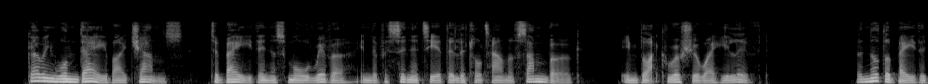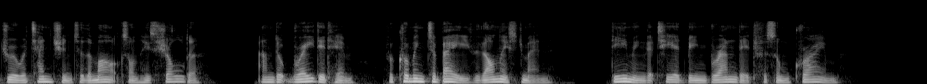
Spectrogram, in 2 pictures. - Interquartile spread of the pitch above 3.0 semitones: Yes, average, 3.8 semitones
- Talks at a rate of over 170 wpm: Yes, average, 180 wpm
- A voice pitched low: Yes, low, 100 Hz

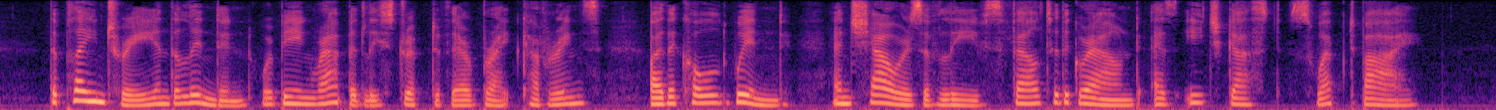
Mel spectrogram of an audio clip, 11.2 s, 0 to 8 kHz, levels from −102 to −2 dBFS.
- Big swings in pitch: No, average, 4.7 semitones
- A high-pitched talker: No, medium, 165 Hz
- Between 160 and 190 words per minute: Yes, average, 165 wpm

